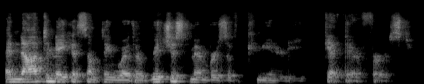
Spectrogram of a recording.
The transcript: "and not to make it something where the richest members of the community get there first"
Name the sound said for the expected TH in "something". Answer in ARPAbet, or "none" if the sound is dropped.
TH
